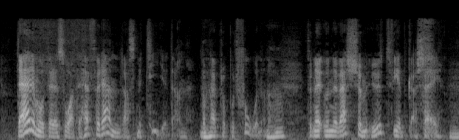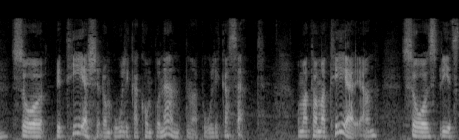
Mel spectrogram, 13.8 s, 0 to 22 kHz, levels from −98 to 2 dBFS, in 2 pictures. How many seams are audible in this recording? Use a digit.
0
